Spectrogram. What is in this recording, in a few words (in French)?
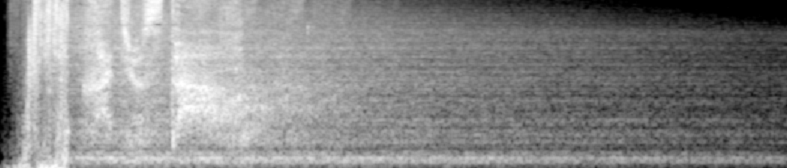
ID SWEEP CHUCHOTE FEMALE; COMBLAGES RADIO STAR; PLEIN COEUR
